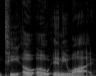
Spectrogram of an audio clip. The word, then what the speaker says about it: Thuney: but it looks like Thuney, doesn't it? Tooney would be Tooney. Why does he spell it wrong?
